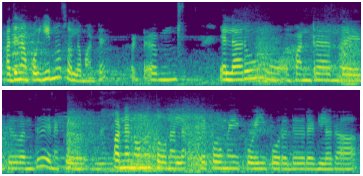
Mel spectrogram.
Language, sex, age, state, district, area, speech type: Tamil, female, 30-45, Tamil Nadu, Krishnagiri, rural, spontaneous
